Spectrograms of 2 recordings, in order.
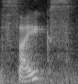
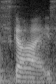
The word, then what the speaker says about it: Sykes: So her name is Grayson Sykes. It is spelled S-Y-K-E-S. And every time I look at it, including just this minute, I see Grayson Skies.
